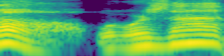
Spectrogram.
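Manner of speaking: put-on confused, drunken voice. Retelling a phone call, imitating a confused drunk caller. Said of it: "He acted like confused, drunk, lost".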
